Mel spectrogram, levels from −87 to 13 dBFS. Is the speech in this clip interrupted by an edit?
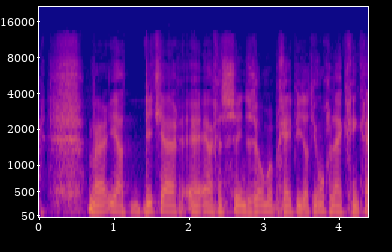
no; 0 cuts

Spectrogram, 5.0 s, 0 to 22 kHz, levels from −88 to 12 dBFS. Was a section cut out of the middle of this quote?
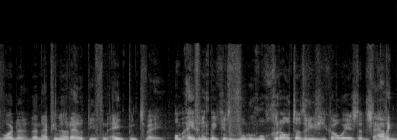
yes; 3 cuts; at 1.2 s, 2.1 s, 2.6 s

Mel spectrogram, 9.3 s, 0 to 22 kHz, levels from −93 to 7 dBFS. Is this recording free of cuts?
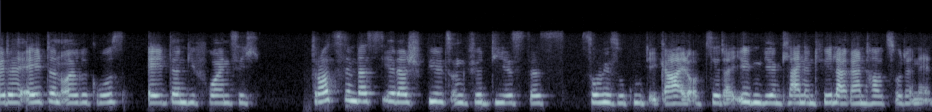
yes; 0 cuts

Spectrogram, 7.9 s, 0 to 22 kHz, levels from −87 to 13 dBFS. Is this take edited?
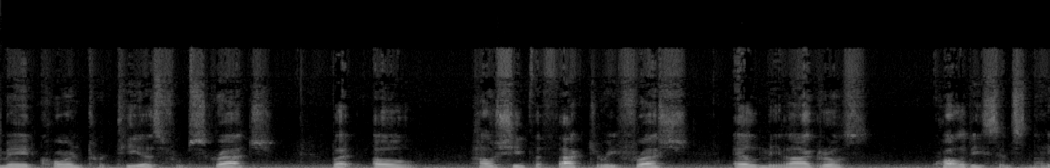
yes; 1 cut; at 3.9 s

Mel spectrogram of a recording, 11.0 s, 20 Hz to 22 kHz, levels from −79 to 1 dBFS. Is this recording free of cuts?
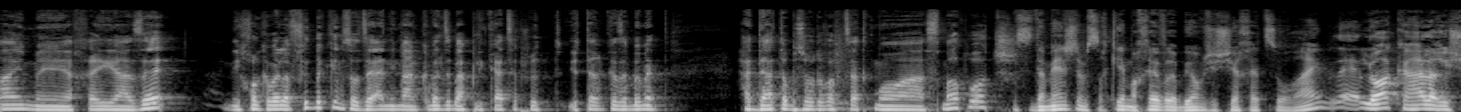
yes; 0 cuts

